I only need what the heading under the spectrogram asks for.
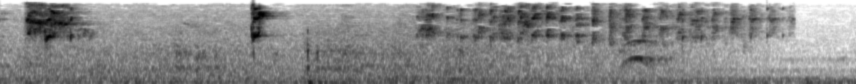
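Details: African lovebirds (Agapornis) in a breeding aviary: a buzzy high squeak, a sharp click, then a rapid fading series of high chattering notes.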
